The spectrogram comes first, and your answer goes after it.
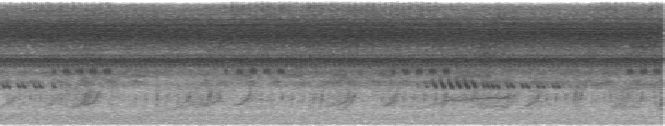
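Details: Himegisu katydid at Toyanogata Park in summer, morning before cicadas begin, giving a fast ticking shiririri trill over a continuous shrill chorus of other insects.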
